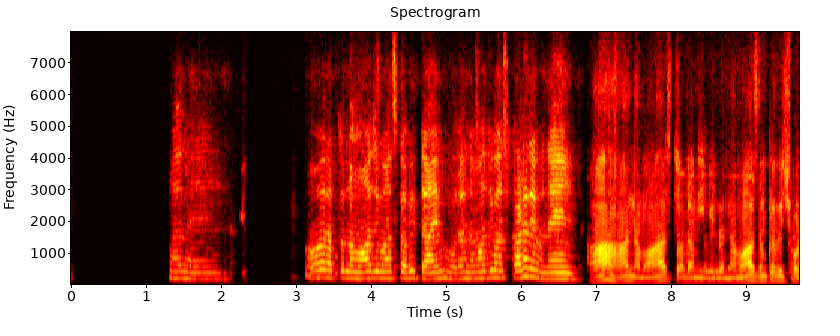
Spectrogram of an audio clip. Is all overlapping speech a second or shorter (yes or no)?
yes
